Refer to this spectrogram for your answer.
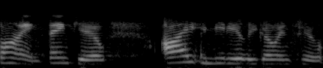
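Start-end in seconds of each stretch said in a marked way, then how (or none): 0.0-1.1 mock grudging, eye-rolling reluctant tone. Retelling a child's reply to a gift: imitating an eye-rolling thank you. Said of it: "he's rolling his eyes".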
